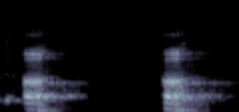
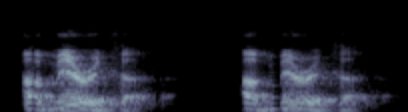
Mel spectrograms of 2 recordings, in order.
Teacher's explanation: the schwa sound guys is the most relaxed sound your mouth does not move much and it also your mouth doesn't open much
